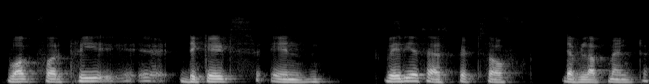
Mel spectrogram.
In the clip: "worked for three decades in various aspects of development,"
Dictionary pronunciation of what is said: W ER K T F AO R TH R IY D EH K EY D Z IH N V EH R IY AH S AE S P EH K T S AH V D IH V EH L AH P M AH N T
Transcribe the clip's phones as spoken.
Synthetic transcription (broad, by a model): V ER K T F AO R T R IY D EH K EY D S IH N V EH R IY AH S AE S P EH K T S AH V D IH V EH L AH P M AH N T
